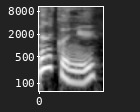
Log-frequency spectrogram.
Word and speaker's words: inconnu: Alors, faites attention avec le premier mot, puisqu'effectivement, inconnu, on peut le prononcer de la même façon au masculin et au féminin.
